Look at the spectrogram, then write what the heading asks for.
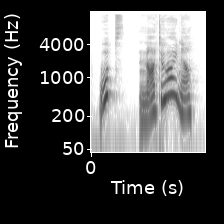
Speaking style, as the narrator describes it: the ghost yelped

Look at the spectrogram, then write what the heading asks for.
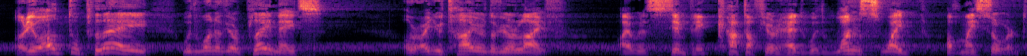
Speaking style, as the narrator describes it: he laughed loudly and roared

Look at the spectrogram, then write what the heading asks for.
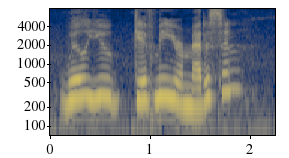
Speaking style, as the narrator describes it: She asked this, but her voice was uncertain

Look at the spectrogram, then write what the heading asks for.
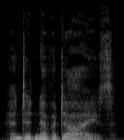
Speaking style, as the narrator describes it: said, his voice was soft

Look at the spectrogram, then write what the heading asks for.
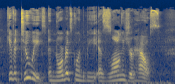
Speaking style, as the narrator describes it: said Harry loudly

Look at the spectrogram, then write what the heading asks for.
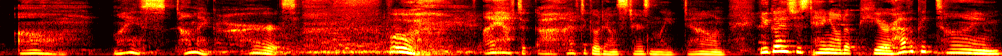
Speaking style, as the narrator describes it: Heather groaned and was like

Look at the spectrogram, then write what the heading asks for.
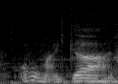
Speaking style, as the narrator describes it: Ralphie with a scowl, like a sneer, he says

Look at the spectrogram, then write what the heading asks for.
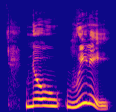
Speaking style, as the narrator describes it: she said, as the laugh petered out

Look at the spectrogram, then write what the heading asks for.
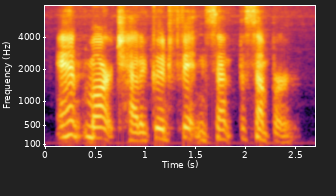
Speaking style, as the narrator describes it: cried Joe with a sudden inspiration

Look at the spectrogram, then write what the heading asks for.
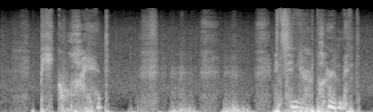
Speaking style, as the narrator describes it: I could tell he was wild-eyed from the way he whispered

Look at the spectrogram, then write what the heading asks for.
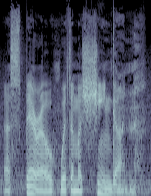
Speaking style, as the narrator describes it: Robin's just so grimly says

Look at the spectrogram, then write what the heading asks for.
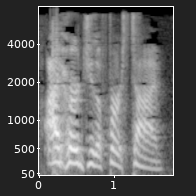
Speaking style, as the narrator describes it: snapped Gaunt

